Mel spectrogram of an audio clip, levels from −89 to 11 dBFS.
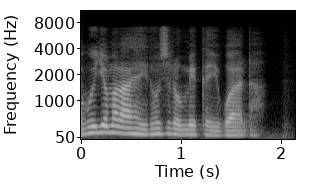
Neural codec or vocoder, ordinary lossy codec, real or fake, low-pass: codec, 16 kHz, 0.5 kbps, FunCodec, trained on Chinese and English, 25 frames a second; none; fake; 7.2 kHz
